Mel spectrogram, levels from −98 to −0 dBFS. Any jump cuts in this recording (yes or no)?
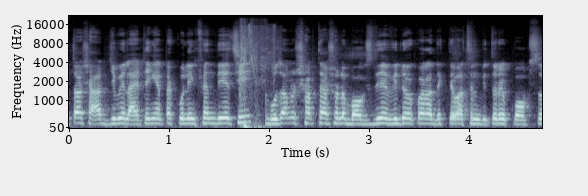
yes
